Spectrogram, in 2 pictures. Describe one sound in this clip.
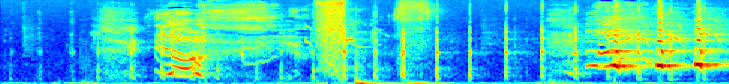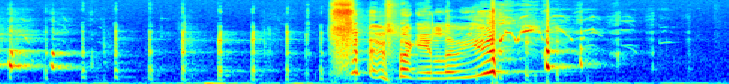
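A young man laughs heartily close to a microphone.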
